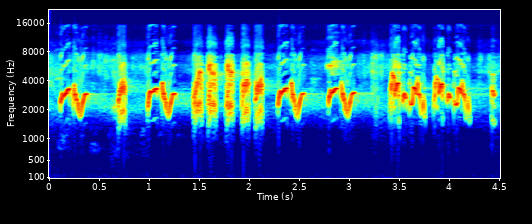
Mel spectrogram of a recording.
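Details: Sooty-headed bulbul singing on a recording meant to prompt birds to sing: repeated hooked notes that rise then drop, alternating with rapid stuttering chatter, in a busy continuous phrase.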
